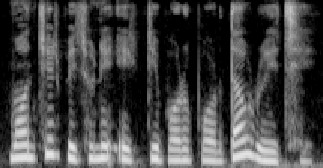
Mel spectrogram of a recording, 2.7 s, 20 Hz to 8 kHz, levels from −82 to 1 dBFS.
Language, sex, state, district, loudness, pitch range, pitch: Bengali, female, West Bengal, Alipurduar, -15 LUFS, 175-215 Hz, 200 Hz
